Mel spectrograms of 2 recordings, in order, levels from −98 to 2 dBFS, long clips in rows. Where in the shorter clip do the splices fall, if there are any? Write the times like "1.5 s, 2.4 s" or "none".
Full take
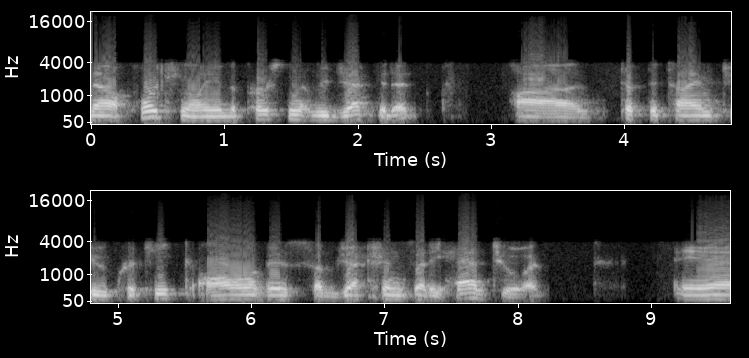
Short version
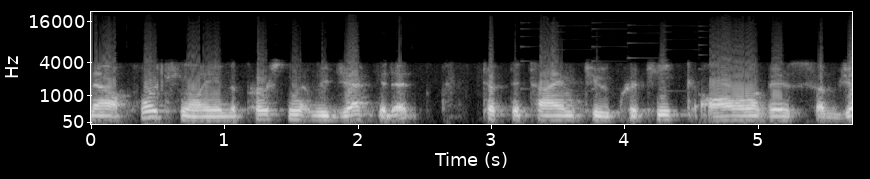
2.8 s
